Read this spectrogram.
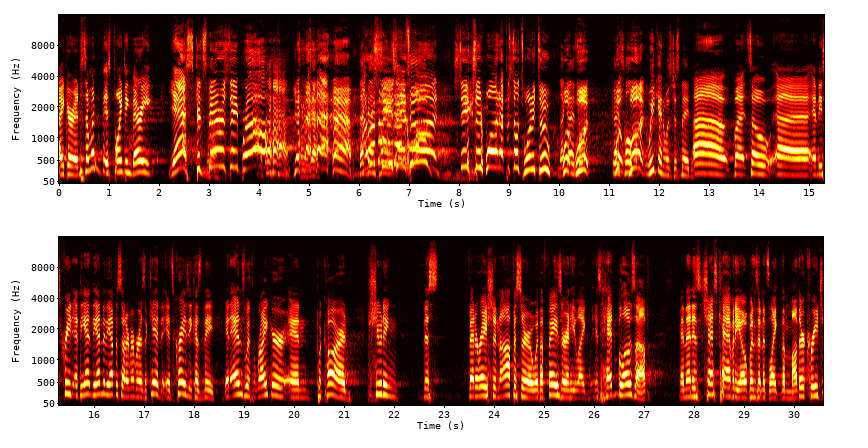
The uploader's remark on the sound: It's a nerdist hostful live from ID10T festival!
